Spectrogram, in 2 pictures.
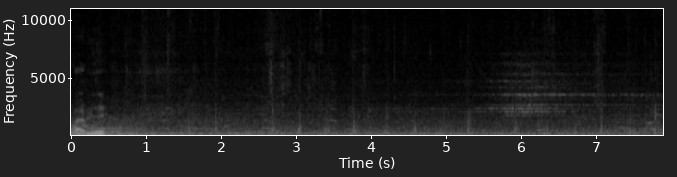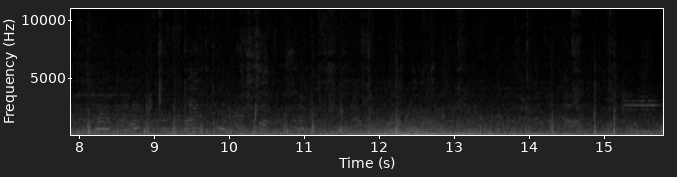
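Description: Footsteps tread on concrete.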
